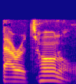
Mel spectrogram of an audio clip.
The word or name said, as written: baritonal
